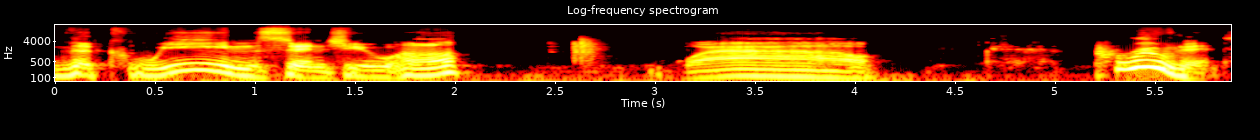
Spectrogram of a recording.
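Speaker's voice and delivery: hushed rock creature voice, stretched "wow". Voicing the one on the left in a role-play scene, deeper voice. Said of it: "the one on the left with the with the deeper voice".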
